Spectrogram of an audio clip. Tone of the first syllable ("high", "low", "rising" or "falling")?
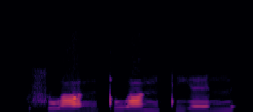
low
